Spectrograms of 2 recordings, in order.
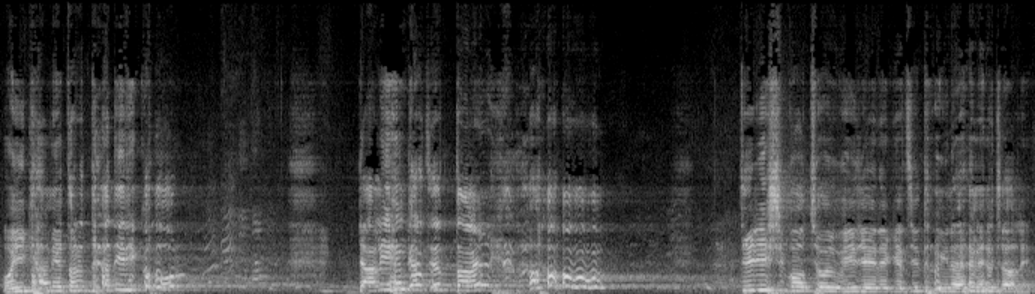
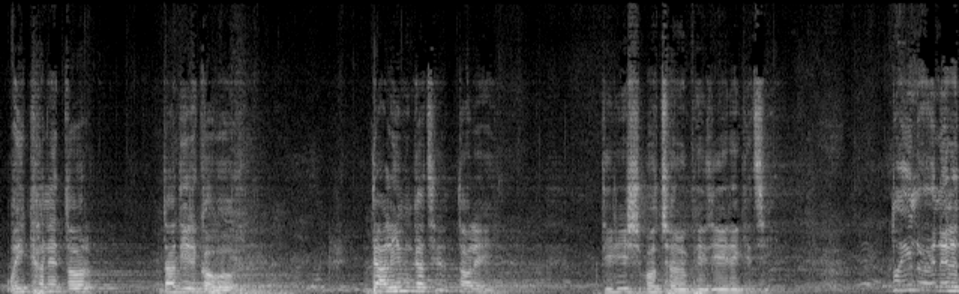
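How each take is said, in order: First: The line is recited through constant laughter. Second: The line is recited without any laughter. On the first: The reciter laughs at everything. "সে খুব হাসে" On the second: The reciter keeps scratching an itch. "সে একটু চুলকানি রোগে আক্রান্ত"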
